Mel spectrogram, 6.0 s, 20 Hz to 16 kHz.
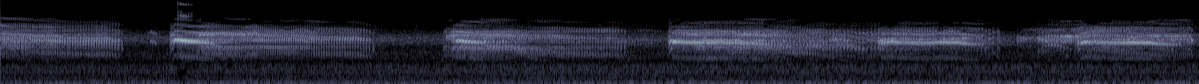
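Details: Royal albatross chicks meeting and greeting a neighbour in the colony, 9 September 2022: loud, harsh, drawn-out nasal wails, four long bursts separated by short pauses.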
